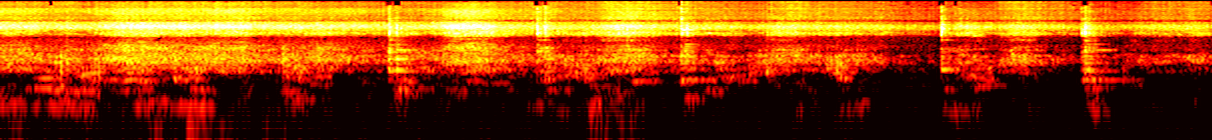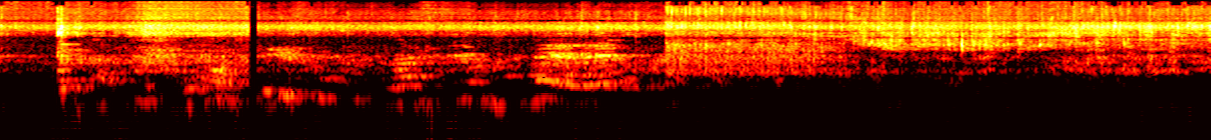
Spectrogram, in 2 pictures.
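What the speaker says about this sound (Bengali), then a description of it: "জল দিয়ে ভালো করে কষে নেব" Fish curry masala for a thin desi boal fish broth sizzles and is stirred in a pan, with scraping strokes and wet frying that quiets toward the end, while a voice talks over it.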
